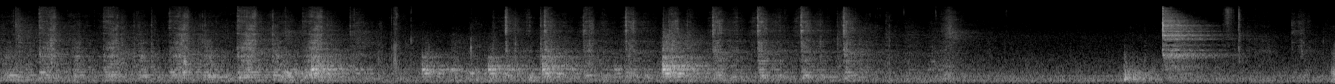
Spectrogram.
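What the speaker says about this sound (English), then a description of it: "you can either use a block plane to ease the edges, and you would go at about a 45 degree angle, and you can just run it down through" A block plane eases the edges of a timber beam at a 45 degree angle, giving repeated close scraping and rubbing strokes in a steady rhythm while someone talks over the work.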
